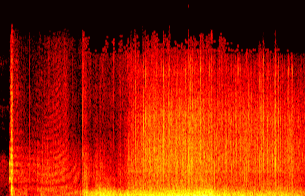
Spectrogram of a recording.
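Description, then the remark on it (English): A bonfire burns, opening with a couple of sharp pops before settling into a steady, loud roar of rushing flames and dense crackling. “And for that, we need to be around that roasty, toasty bonfire.”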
